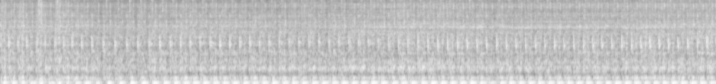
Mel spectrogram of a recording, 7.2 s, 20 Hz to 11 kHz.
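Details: Yamaha XT600 (2KF) idling with a steady thumping about three and a half beats a second and a rough, uneven edge; odd engine noise, cause not identified. Abnormal engine noise at idle.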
